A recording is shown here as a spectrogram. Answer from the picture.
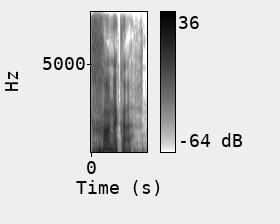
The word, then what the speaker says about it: Hanukkah: But like Hanukkah, that's how you say Hanukkah.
